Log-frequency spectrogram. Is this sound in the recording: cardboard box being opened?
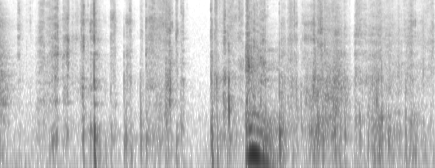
yes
